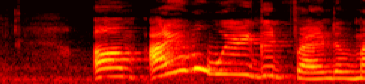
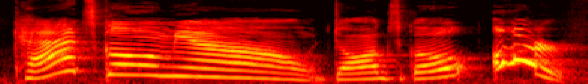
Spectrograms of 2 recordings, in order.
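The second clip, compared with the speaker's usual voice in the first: very slow, stretched-out animal sounds; mother correcting; 3 dB louder, slower than usual. Acted. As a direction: teach the pup, dragging each sound. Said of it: "said George's mother".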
